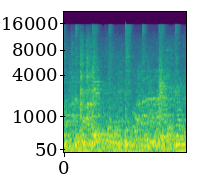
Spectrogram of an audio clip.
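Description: Busy restaurant ambience: background music and the chatter of diners, with light clatter of tableware.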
